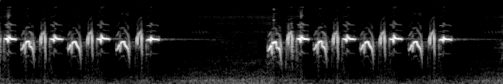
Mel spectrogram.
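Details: Sooty-headed bulbul calling to companions, described as lively and vocal. Two bursts of about a dozen quick, sharp notes alternate high and slightly lower, each burst lasting under two seconds. A short pause between them carries only a faint low rumble.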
